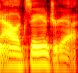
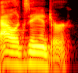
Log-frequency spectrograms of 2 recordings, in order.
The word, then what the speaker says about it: Alexandria: in Alexandria and then he just started shortening it to Alexander who are you staying with there in Alexander it's like eie if you're gonna bch my town at least say it right yeah oh EB and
